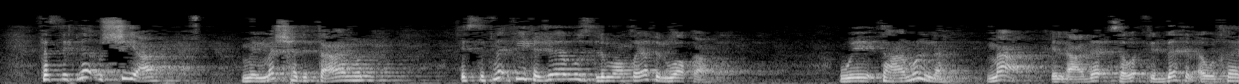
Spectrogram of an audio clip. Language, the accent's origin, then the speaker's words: Arabic; Egypt; إحنا نعرف عندنا في مصر السياحة الدينية بتروح مكان واحد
